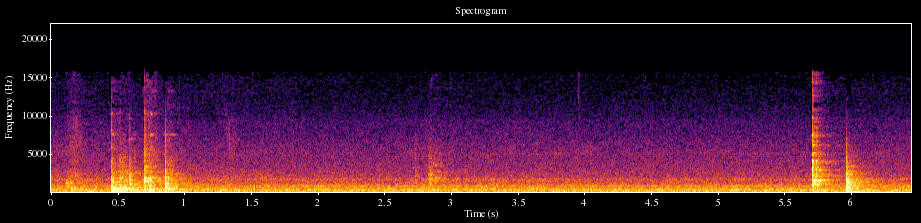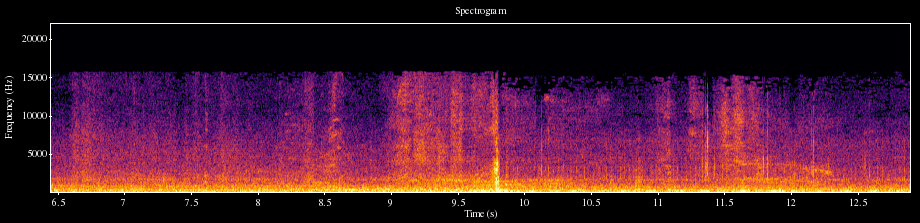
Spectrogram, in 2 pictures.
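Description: Metal kitchen tongs and a knife knocking and clattering on a wooden cutting board: a short clatter just after the start, two knocks around the middle, another later, and a few more near the end, over a steady low room hum.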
